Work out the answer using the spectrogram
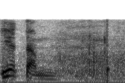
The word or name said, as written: yaati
